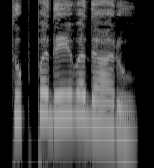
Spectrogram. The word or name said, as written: ತುಪ್ಪದೇವದಾರು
